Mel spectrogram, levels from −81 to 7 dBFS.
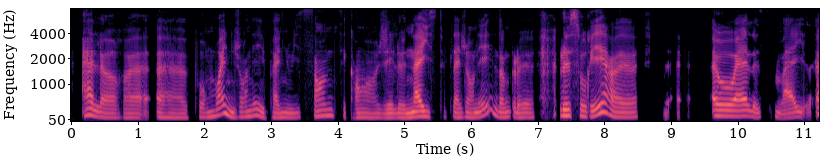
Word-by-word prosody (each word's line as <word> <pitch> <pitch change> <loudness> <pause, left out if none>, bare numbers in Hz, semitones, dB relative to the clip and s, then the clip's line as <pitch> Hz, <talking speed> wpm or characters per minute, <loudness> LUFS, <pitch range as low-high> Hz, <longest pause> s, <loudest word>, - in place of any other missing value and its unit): Alors, 120 -10 +1
heu 110 0 -2
heu, 110 -2 -3
pour 120 -2 -8
moi 155 +11 +2
une 145 - +1
journée 135 +5 -4
épanouissante, 120 +7 -3
c'est 115 - -12
quand 110 0 -5
j'ai 110 +1 -2
le 110 0 -1
nice 130 +3 +5
toute 125 0 -23
la 120 -2 +1
journée, 120 0 -2
donc 125 -5 -2
le 115 0 -2 0.4
le 160 0 +6
sourire, 155 - +3
heu. 125 -1 +1 1.1
Heu, 150 0 +5
ouais! 150 +1 +6
Le 130 -5 -2 0.2
smile. 115 +2 -2
120 Hz, 135 wpm, -27 LUFS, 110-145 Hz, 1.1 s, le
